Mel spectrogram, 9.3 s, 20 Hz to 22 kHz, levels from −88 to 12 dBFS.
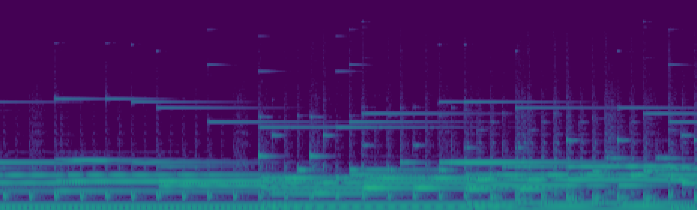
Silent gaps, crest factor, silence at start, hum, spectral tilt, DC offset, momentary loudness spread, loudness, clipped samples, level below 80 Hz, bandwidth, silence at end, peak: none; 14 dB; 0 s; none; -7.5 dB/octave; under 0.1%; 5 LU; -35 LUFS; under 0.1%; -42 dBFS; 14.5 kHz; 0 s; -20 dBFS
